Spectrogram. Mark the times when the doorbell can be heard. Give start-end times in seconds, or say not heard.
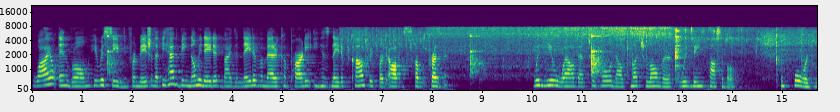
not heard.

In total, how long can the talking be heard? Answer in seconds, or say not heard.
13 s.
